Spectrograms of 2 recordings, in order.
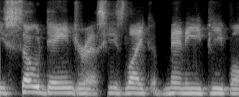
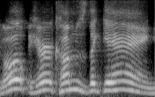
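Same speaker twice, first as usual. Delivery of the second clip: put-on wrestling announcer voice, higher and slower; 8 semitones higher, 3 dB louder than usual. Recalling a wrestler's entrance, imitating the wrestling announcer. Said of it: "you hear the announcer be like".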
